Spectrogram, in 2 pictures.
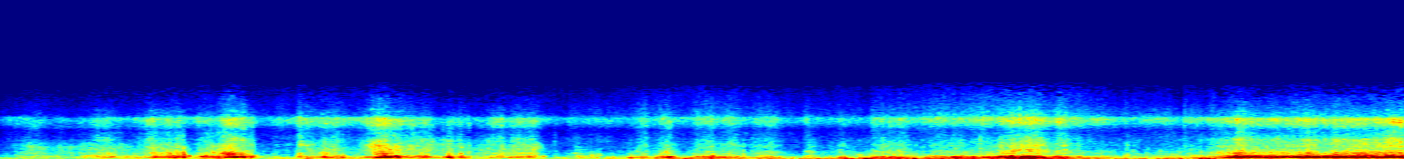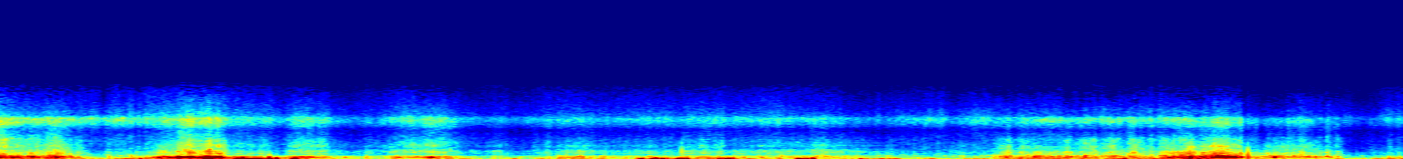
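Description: Wind rushes loudly past, buffeting outdoors.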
